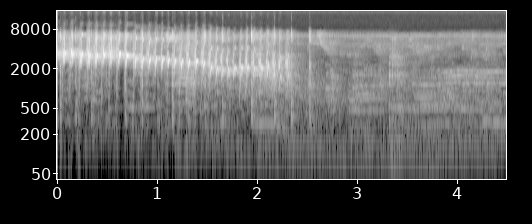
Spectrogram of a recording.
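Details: Greater green leafbird, kept in a cage, delivers a rapid pulsing trill that slides steadily downward over about two seconds, then falls silent, leaving only quiet background.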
